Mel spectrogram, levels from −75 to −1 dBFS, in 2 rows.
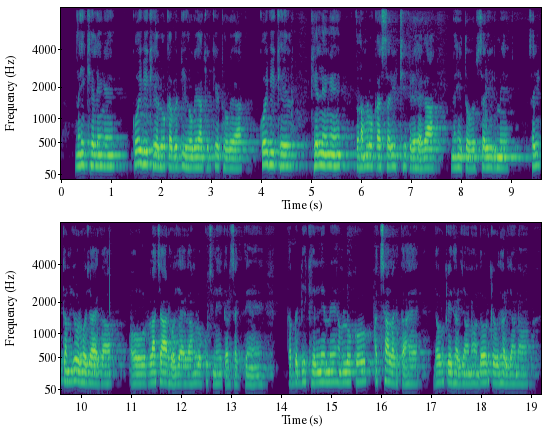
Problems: none marked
